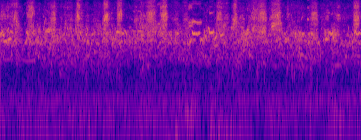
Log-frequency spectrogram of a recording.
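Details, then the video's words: Budgerigars of an Australian budgie colony in an aviary, singing and chirping together: a dense, continuous mesh of high twittering chirps and warbles with rapid, overlapping notes and no pauses. "Beautiful Budgies Birds Singing and Chirping Sounds"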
